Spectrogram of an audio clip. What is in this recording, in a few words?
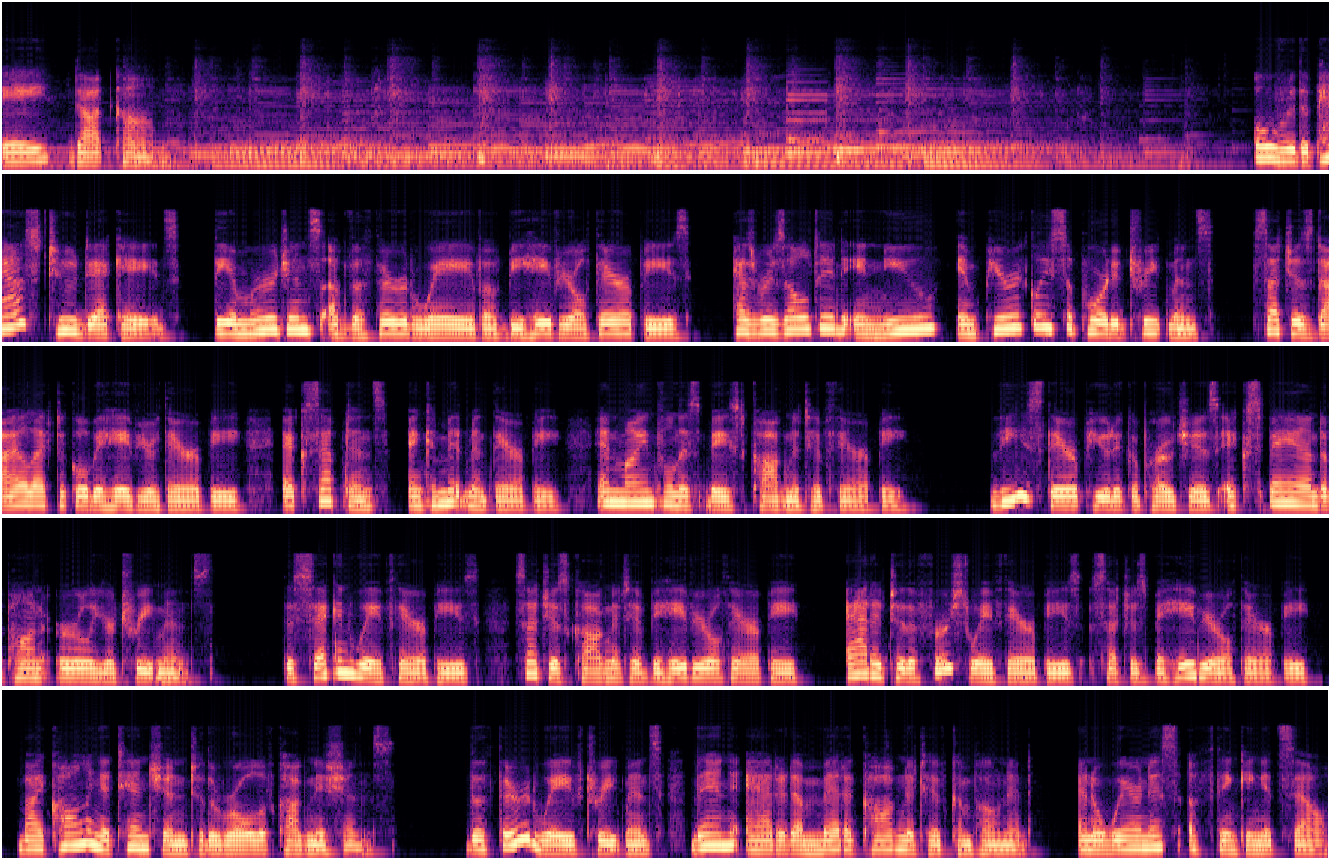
women audiobooks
